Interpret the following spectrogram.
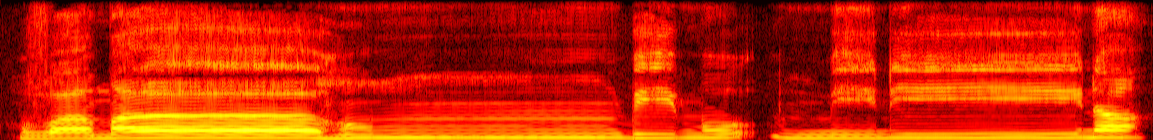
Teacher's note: میم ساکن کے بعد حرف با ہے، اخفاء شفوی ہوگا، یعنی میم ساکن میں غنہ کریں گے، ملا کر پڑھیں گے۔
